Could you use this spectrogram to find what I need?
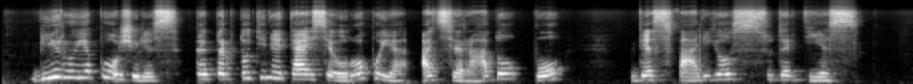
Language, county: Lithuanian, Vilnius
